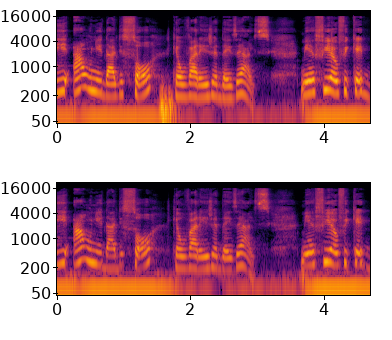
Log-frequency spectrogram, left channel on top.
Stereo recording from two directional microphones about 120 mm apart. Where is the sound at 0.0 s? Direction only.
30° left (ahead or behind).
